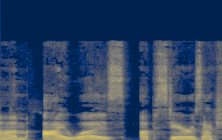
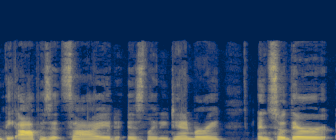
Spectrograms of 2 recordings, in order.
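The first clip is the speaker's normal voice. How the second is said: normal talking voice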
